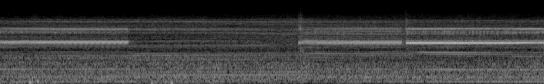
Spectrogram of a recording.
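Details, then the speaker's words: Power inverter running a fan on slower speed off a weak restored lead-acid battery sitting just under 10 volts; a high, piercing electronic tone sounds in bursts over a low hum as the battery puts out little. Inverter low-voltage alarm. "You can hear the inverter running and the alarm running on the inverter because the battery is really not putting out a whole hell of a lot."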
